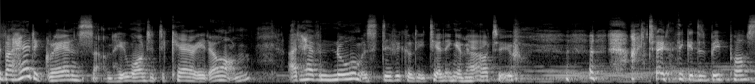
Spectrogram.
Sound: laughs

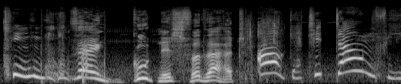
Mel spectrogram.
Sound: giggles

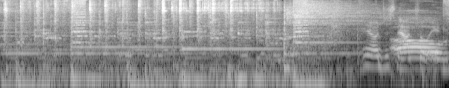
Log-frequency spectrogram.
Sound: mellow music; coins clinking

